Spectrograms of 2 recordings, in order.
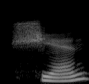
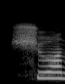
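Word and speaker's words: xuan: 그러니까 쉔 이렇게. 슈안 아닙니다. 예. 슈엔 아니고요. 쉔 이렇게 읽어줘야 됩니다.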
